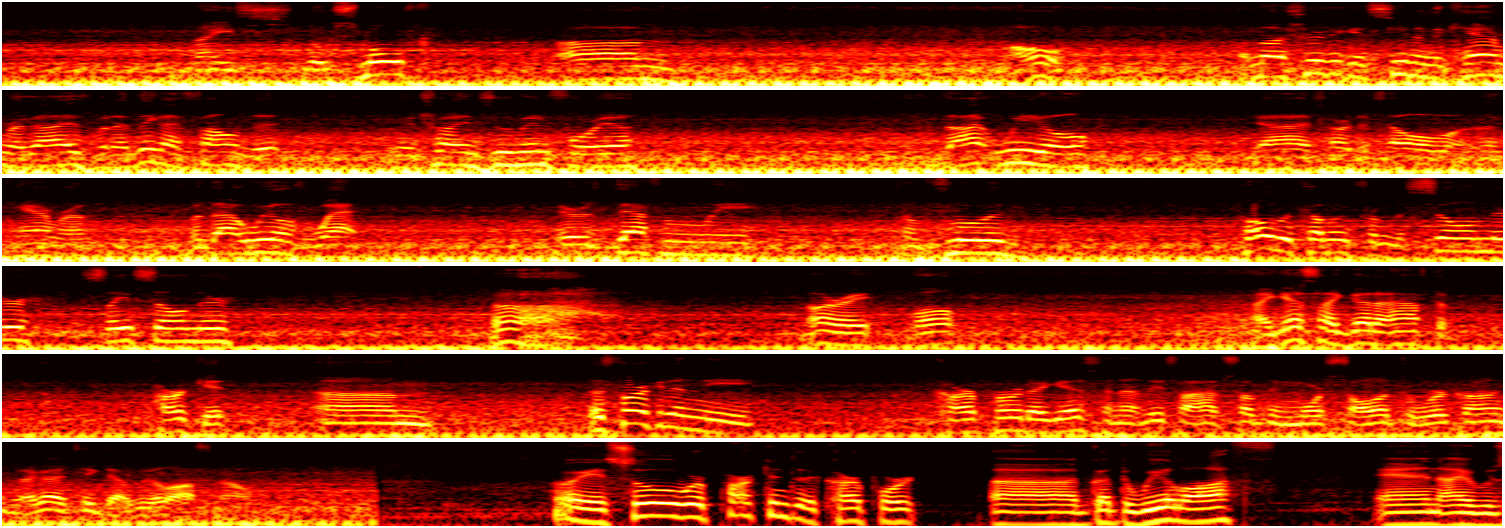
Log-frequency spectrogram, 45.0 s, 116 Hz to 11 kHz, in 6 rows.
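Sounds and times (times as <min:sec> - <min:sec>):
engine idling low rumble: 0:00.0 - 0:45.0
man's brief vocal sound: 0:25.0 - 0:25.8.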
